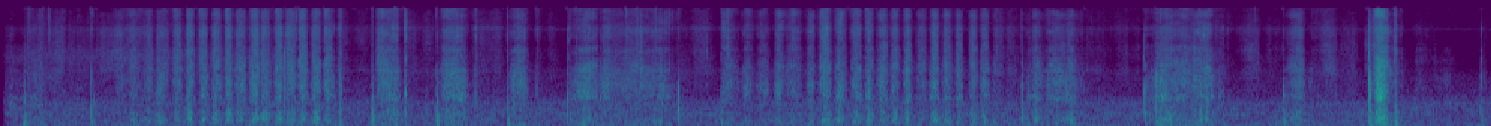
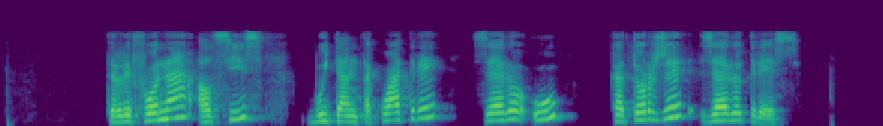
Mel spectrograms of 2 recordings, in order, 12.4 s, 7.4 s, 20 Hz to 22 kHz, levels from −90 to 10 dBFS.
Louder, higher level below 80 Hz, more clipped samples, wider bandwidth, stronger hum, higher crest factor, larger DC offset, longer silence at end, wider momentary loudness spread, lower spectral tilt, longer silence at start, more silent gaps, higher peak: second, -46 LUFS vs -17 LUFS; about the same, -68 dBFS vs -64 dBFS; neither; first, 17 kHz vs 7.8 kHz; neither; first, 30 dB vs 18 dB; neither; second, 0 s vs 0.75 s; about the same, 12 LU vs 10 LU; second, -2.5 dB/octave vs -4 dB/octave; second, 0.05 s vs 0.9 s; second, none vs 3.87-3.94 s, 4.96-5.08 s; second, -18 dBFS vs 0 dBFS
